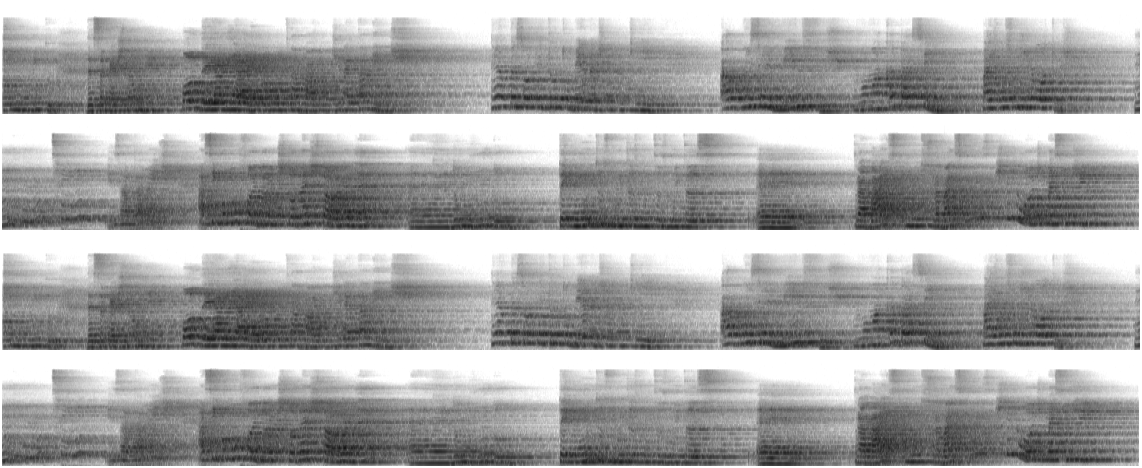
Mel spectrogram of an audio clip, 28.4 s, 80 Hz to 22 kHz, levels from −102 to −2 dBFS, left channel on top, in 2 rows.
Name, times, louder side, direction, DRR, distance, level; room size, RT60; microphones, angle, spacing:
voice 1, 0.0-1.9 2.2-5.1 14.1-15.3 15.5-18.8 19.3-20.6 21.2-23.1 23.6-24.2 24.9-27.8, equal, 20° left, -7 dB, 0.9 m, -21 dB
voice 2, 6.1-8.5 9.0-11.8 12.2-13.4, equal, 60° left, -5 dB, 1.5 m, -23 dB
9.2 x 6.3 x 2.9 m, 2.3 s
head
